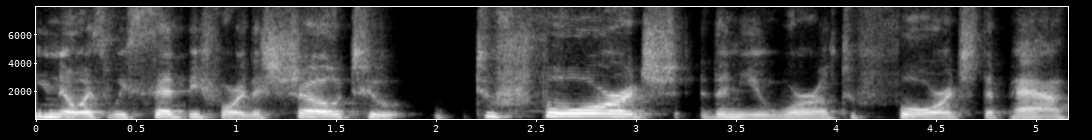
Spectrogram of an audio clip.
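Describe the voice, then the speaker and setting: Against a quiet background, a woman with an unremarkable speaking voice talks at a fairly slow pace and medium pitch, with ordinary pitch variation and big swings in loudness. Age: 60s. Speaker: intuition teacher. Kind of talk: interview. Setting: online radio show.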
